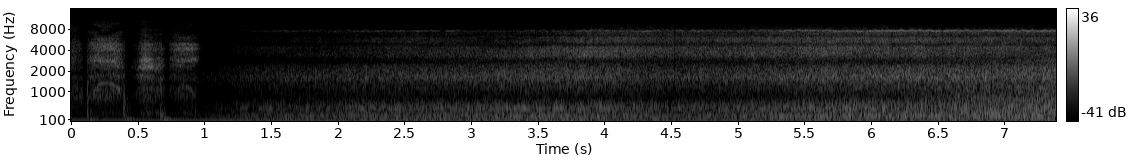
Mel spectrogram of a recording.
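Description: A large craft's engine hums and roars steadily.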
